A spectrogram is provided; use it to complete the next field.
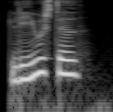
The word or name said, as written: levested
